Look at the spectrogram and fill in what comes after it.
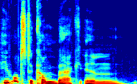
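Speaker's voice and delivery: put-on strong, sing-song, very British accent, not posh. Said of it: "a young lady with a very, uh, British accent".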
